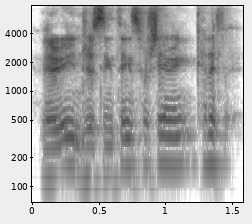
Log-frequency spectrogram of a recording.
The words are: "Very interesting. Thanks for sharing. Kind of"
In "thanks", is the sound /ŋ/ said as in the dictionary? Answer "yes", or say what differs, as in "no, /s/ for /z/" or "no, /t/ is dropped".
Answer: yes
